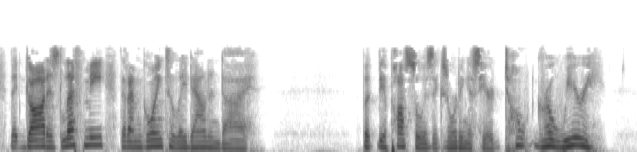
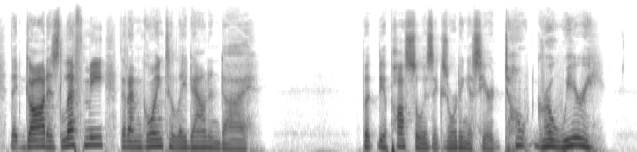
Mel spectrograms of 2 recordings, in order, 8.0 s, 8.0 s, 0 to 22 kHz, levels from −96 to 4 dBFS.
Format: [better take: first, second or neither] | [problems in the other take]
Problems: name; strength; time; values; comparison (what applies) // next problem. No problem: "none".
second | garbled, watery; slightly; nothing above 6 kHz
